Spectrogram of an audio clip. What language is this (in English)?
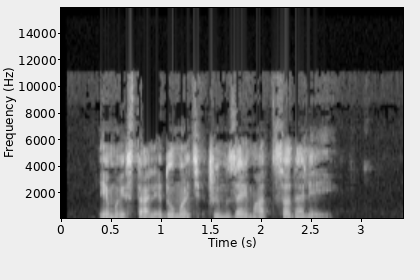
Belarusian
